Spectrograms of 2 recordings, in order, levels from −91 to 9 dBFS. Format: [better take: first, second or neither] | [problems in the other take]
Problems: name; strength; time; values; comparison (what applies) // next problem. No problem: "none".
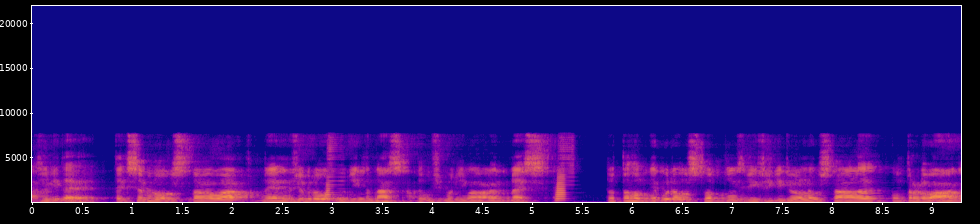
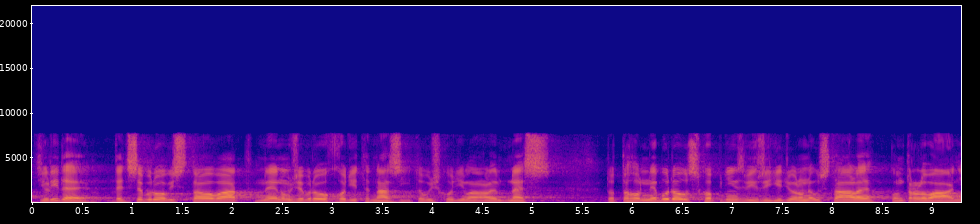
second | noise reduction (neural mask model DeepFilterNet 3)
